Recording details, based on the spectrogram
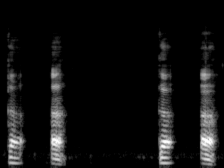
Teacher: with the back of the tongue, you've pronounced a k sound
